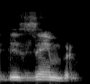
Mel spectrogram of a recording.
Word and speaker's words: dezembro: seriam outubro, novembro e dezembro. A ver, escrevi duas letras V. Então, outubro, novembro e dezembro, né? Muito bem. Lembrem-se novamente sobre o som da letra Z, certo? Dezembro é o som Z, OK?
